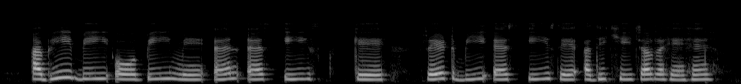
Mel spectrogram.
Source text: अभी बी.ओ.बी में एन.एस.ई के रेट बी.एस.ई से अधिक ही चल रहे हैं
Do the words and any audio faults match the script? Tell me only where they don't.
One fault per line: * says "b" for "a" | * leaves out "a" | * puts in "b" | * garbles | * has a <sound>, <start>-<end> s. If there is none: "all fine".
all fine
